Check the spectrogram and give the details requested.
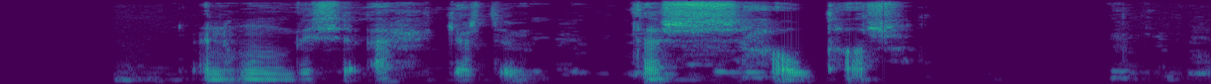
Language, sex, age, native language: Icelandic, male, 16, Icelandic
